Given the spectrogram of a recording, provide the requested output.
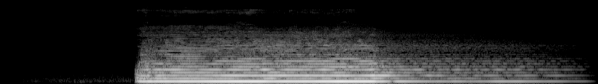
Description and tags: Great echoing foghorn
A long echoing foghorn sound, made by blowing into a 10-foot-long PVC pipe in a fairly big, empty room. This is the best of the foghorn sounds I recorded. I think it sounds surprising like a real foghorn in the distance. Nice long reverb/decay after the main sound is over.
